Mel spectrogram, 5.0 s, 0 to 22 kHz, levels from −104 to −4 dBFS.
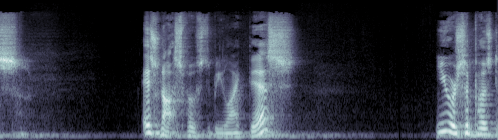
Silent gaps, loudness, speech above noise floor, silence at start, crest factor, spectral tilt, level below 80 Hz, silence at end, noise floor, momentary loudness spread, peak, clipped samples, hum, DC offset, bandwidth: none; -20 LUFS; 55 dB; 0 s; 22 dB; -2.5 dB/octave; -70 dBFS; 0 s; -75 dBFS; 11 LU; -2 dBFS; under 0.1%; none; under 0.1%; 16 kHz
